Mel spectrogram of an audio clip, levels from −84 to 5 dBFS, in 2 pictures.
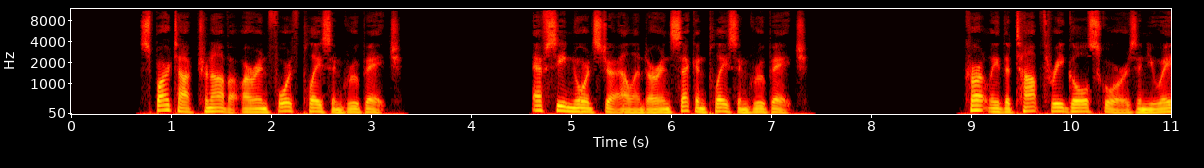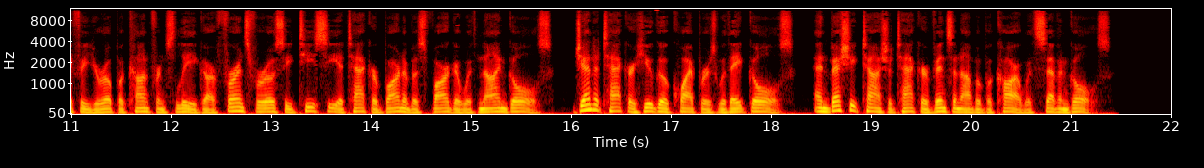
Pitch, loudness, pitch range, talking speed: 100 Hz, -25 LUFS, 90-115 Hz, 145 wpm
